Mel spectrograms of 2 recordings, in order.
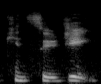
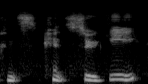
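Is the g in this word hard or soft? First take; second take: soft; hard. First: The g is pronounced as a soft g. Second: The g is pronounced as a hard g. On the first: The speaker calls it right. "but it's apparently kintsugi" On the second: The speaker calls it wrong. "I was using a hard G"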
